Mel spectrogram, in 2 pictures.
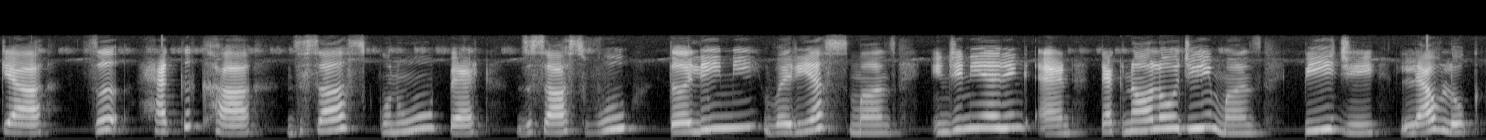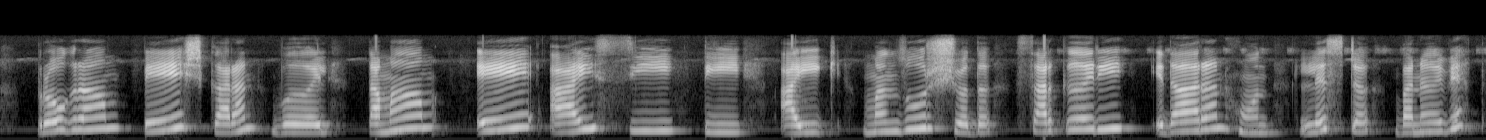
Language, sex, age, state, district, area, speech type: Kashmiri, female, 18-30, Jammu and Kashmir, Bandipora, rural, read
